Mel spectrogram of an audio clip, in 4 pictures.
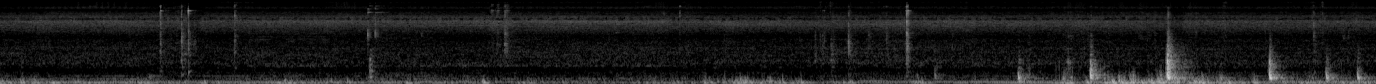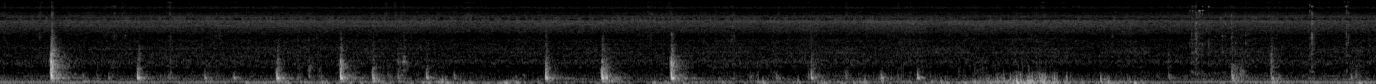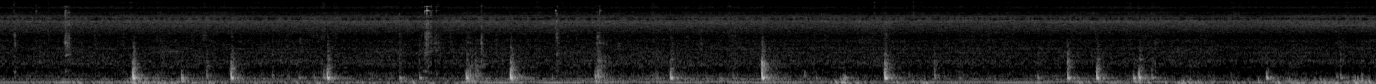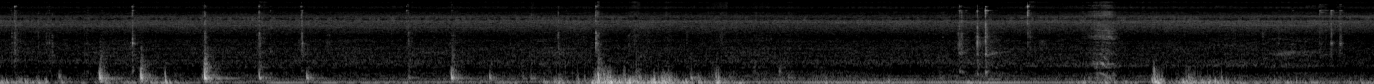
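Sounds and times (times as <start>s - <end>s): steady low hum: 0.0s - 55.0s
hand tools clicking and knocking: 3.6s - 4.0s, 8.2s - 18.4s, 19.0s - 23.6s, 25.2s - 49.8s, 50.5s - 52.6s.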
